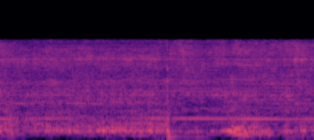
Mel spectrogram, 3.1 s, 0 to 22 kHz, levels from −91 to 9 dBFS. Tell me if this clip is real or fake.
fake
